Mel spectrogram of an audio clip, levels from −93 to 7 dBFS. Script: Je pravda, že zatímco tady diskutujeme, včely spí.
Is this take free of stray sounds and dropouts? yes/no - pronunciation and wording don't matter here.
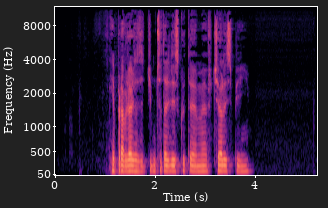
yes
